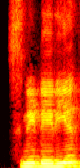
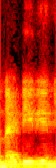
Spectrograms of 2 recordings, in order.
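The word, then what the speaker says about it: Cnidarian: सिनेडेरियन को जो है कई लोग नाइडेरियंस भी बोलते हैं, तो I don't know what is the right pronunciation. नाइडेरियन यू कैन से और सिनेडेरियन यू कैन से।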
